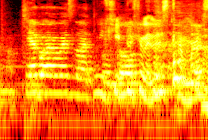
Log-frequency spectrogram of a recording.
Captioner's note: laughing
